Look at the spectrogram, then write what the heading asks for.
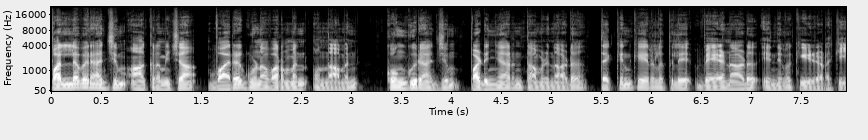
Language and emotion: Malayalam, neutral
